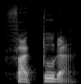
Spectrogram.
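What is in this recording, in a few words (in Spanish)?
"factura", Spanish; mekanta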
